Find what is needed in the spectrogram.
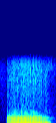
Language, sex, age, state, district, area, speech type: Manipuri, female, 18-30, Manipur, Kangpokpi, urban, conversation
